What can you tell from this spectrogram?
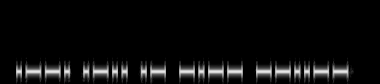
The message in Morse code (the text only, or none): PLAY,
